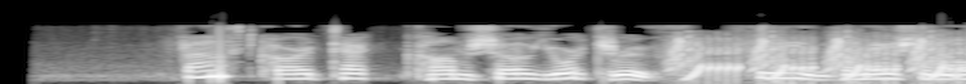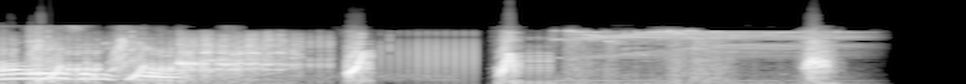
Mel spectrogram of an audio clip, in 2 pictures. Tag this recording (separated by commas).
Speech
